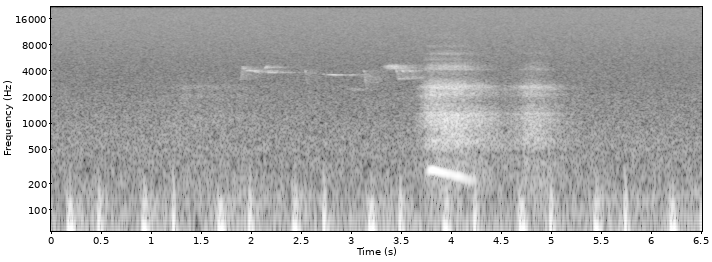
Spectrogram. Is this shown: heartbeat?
yes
